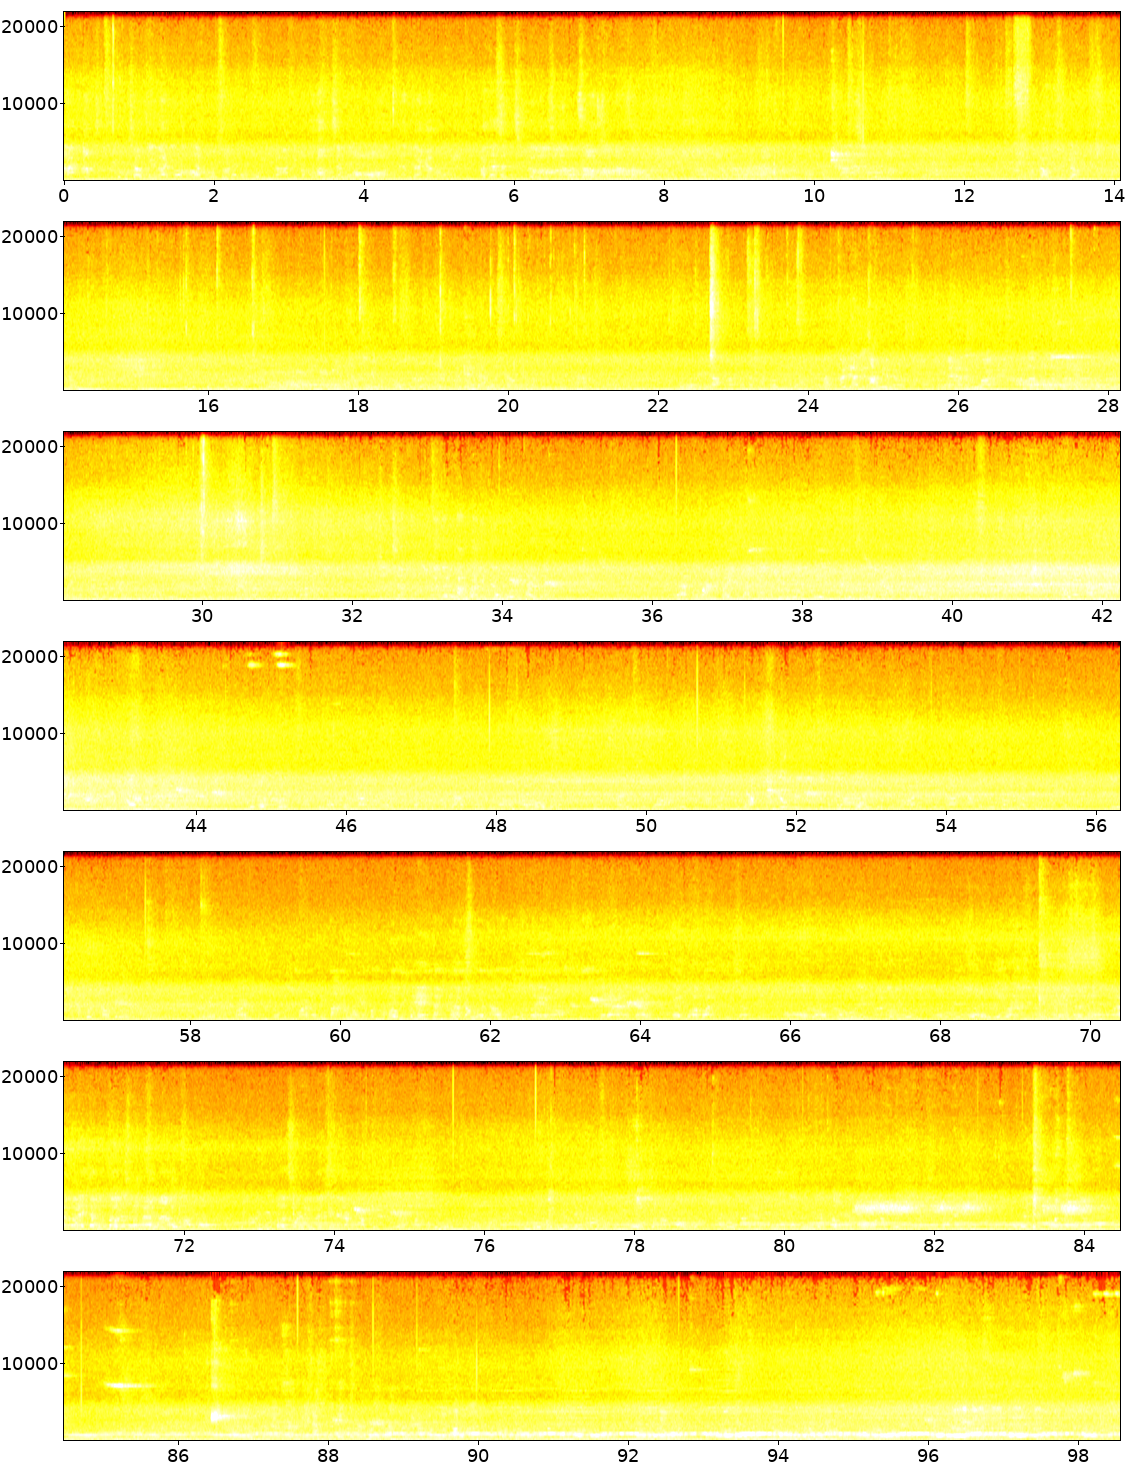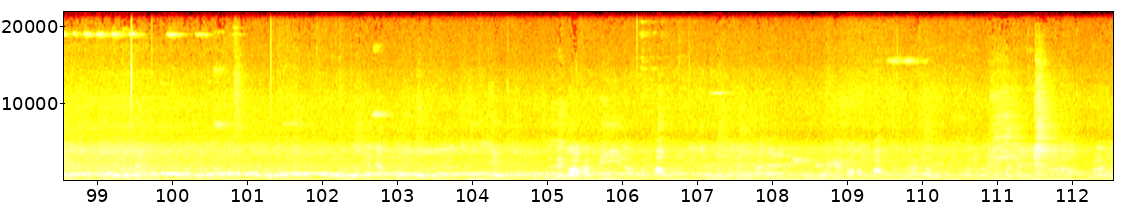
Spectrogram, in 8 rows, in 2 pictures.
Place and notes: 國立台灣大學公共衛生學院, Taipei City - In the Plaza
In the Plaza, Under the tree, Group of elderly people and their care workers, Traffic Sound, Bird calls
5 July, ~16:00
